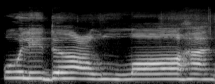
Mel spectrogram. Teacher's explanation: दाल साकिन है, दाल पर कलकला होगा। कुल इद, आइन को लाम से मिलाएंगे, आइन के ऊपर पेश है।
